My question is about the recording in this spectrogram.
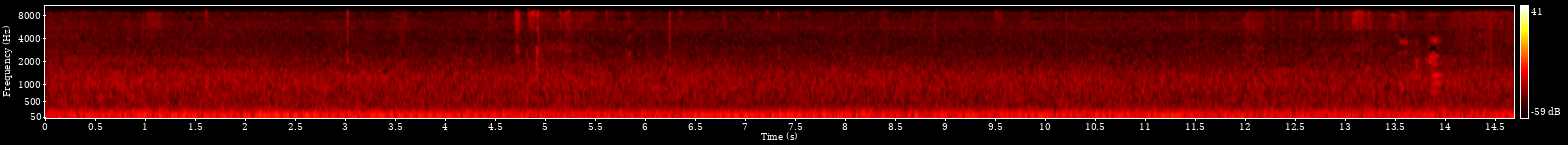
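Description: A steady low mechanical hum with a few faint ticks over it.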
